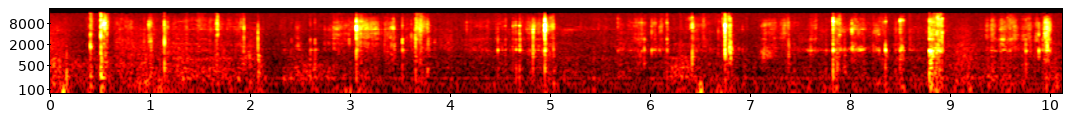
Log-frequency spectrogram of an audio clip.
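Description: Faint handling noises from a plastic 35mm film can and cardboard discs being worked by hand: scattered light clicks and taps with a few brief scratchy rustles.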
